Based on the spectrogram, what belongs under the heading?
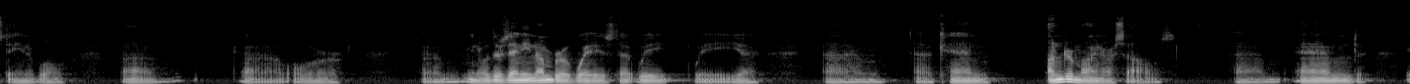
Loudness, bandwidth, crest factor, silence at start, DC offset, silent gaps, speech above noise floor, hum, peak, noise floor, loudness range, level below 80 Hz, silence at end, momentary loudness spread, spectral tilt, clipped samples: -25 LUFS; 10 kHz; 22 dB; 0.05 s; under 0.1%; none; 36 dB; none; -4 dBFS; -59 dBFS; 11 LU; -48 dBFS; 0 s; 19 LU; -8.5 dB/octave; under 0.1%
